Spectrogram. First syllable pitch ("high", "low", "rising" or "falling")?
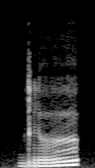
rising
